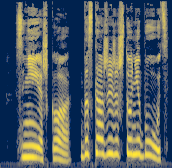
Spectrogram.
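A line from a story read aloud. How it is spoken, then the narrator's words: Pleading. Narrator (Russian): взмолилась Ксения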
